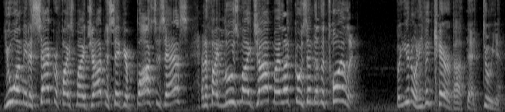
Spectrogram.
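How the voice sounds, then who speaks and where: Game role: demoted cop, self-pitying and aggrieved, highly varied intonation. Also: male voice, animated, brisk, highs cut off. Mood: bitter, agitated. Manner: aggrieved, defensive, emotional. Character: bitter, self-pitying, demoted male police desk sergeant. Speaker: video game character. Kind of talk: cinematic game dialogue.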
